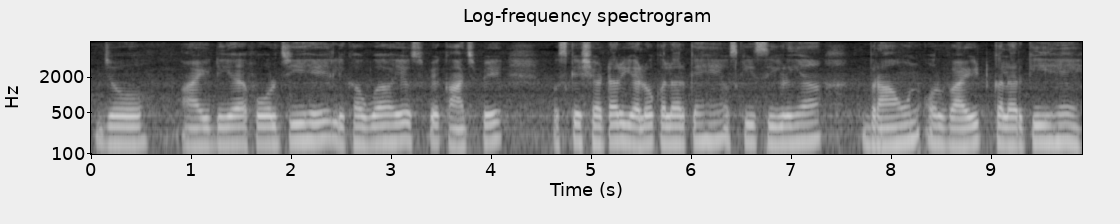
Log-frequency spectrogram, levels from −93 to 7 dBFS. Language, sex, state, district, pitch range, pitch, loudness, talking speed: Hindi, male, Chhattisgarh, Balrampur, 145-160 Hz, 150 Hz, -21 LUFS, 150 wpm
